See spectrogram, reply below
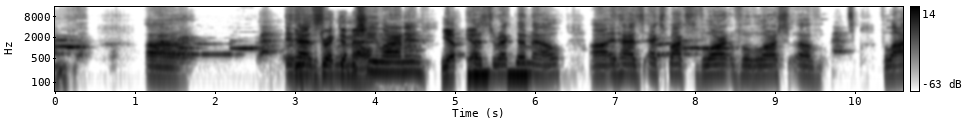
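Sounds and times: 
speech: 1.1s - 1.7s, 2.9s - 10.5s
dogs barking: 1.2s - 1.9s, 2.5s - 4.0s
dogs howling: 1.2s - 3.2s, 7.4s - 8.5s.

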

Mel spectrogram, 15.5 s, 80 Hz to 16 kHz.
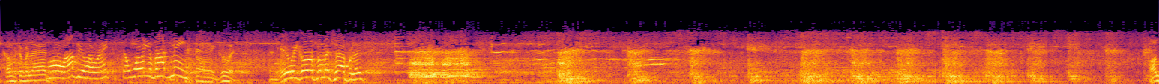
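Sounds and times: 
steam locomotive chuffing as the train gets underway: 0.0s - 15.4s
speech: 0.1s - 5.6s
steam locomotive whistle: 5.3s - 6.6s.

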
